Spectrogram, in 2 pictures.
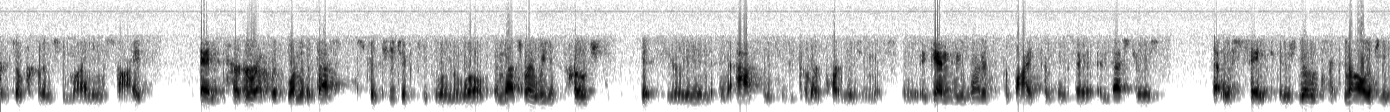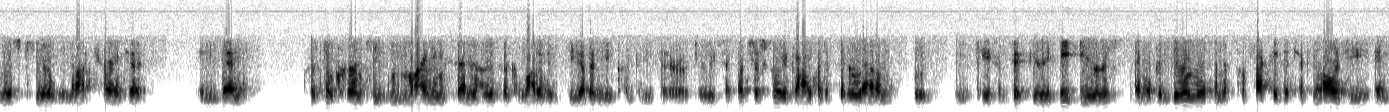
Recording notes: called in to SmallcapVoice.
